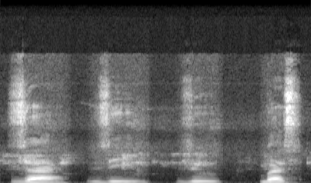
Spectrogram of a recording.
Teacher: Baik, yang ke-11, melafalkan huruf Ja dikeluarkan dengan ujung lisan hampir di atas 2 gigi seri bagian bawah. Diucapkan dengan mengalir suara tanpa diiringi dengan udara.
